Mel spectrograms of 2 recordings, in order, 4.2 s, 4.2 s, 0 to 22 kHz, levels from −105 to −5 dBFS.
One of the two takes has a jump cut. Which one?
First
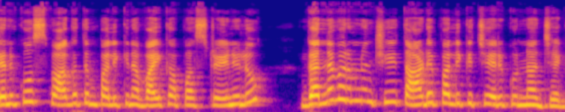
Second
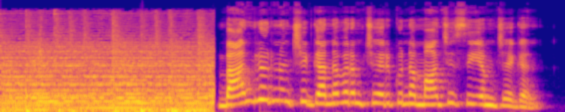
second; 1 cut; at 1.6 s

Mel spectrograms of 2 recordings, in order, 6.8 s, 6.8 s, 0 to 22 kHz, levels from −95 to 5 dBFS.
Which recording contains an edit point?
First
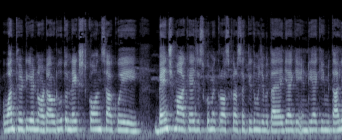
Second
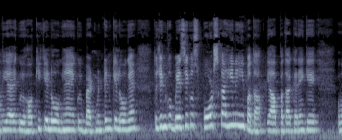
second; 1 cut; at 5.3 s

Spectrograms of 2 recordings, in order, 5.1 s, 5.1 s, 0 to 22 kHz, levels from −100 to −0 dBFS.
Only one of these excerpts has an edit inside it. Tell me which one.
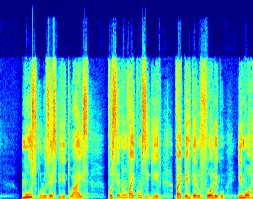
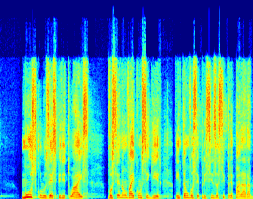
second; 1 cut; at 3.3 s

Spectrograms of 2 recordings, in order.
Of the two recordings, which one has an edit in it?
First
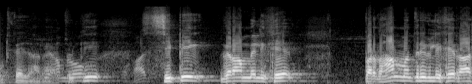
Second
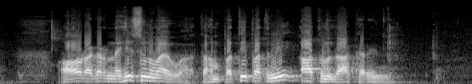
first; 1 cut; at 1.2 s

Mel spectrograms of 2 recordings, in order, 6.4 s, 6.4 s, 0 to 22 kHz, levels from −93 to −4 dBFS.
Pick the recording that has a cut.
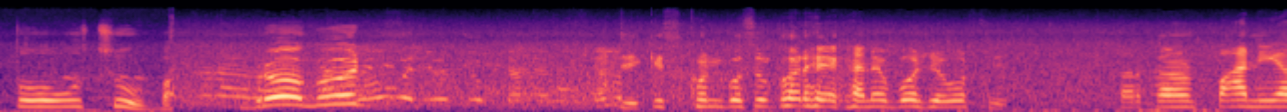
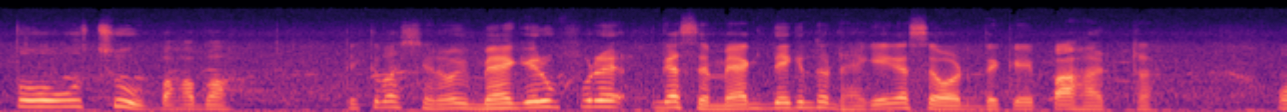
first; 2 cuts; at 0.9 s, 3.1 s

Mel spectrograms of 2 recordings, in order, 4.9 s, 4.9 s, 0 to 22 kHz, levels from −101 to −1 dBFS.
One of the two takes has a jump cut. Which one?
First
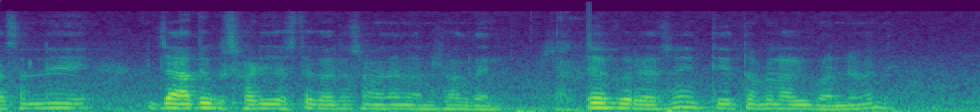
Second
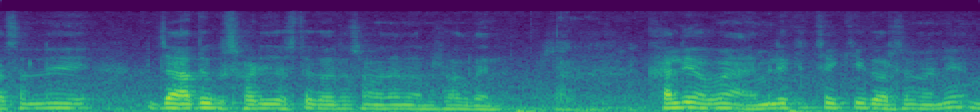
first; 1 cut; at 2.9 s

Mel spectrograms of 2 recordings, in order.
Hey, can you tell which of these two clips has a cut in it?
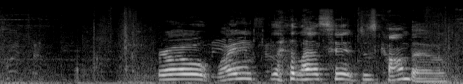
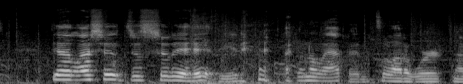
second; 1 cut; at 3.6 s

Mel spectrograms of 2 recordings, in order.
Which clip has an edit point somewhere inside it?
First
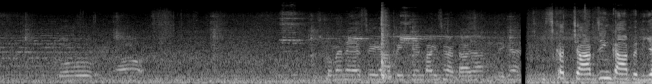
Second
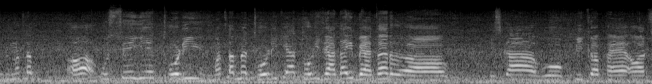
first; 1 cut; at 5.3 s

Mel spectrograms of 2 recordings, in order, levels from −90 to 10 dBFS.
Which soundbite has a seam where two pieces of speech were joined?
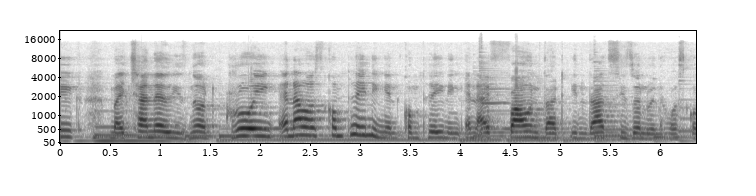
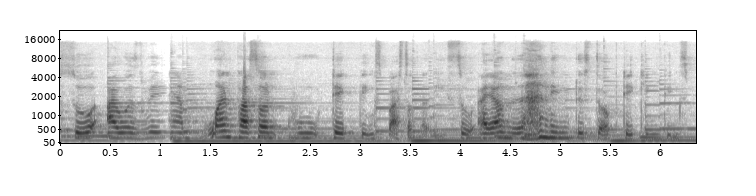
second; 1 cut; at 1.3 s

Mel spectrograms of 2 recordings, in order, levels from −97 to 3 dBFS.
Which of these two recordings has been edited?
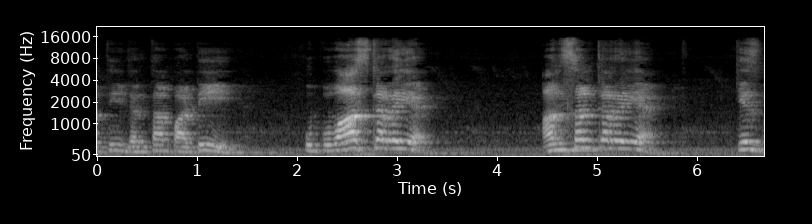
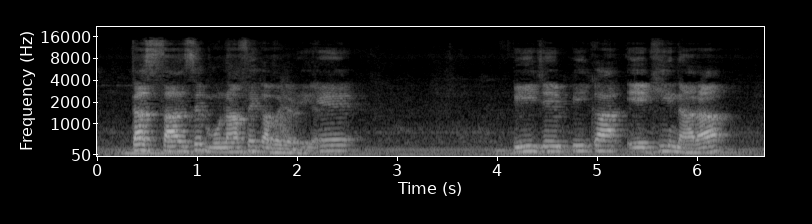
second; 1 cut; at 2.2 s

